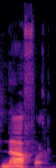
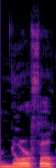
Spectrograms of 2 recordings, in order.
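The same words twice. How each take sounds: First: Norfolk said the local way, "NAH-fuk"; no R, short swallowed ending in Norfolk: "NAH-fuk"; local pronunciation. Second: Norfolk said as spelled, "NOR-foke"; non-local pronunciation. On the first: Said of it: "It's not Norfolk". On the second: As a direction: sound the R and a full "folk" in Norfolk: "NOR-foke". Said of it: "I kept saying it wrong". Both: Shown as a demonstration.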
